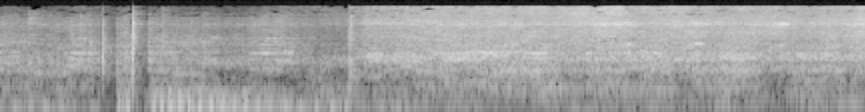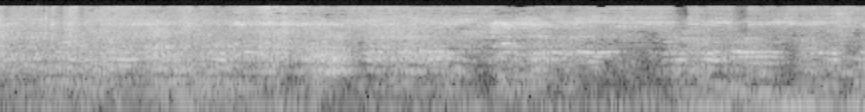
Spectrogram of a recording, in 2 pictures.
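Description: Gas torch hissing steadily. It starts about two seconds in, right after a sharp click, while the flame is played on a small petrol engine to free its attached water pump.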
